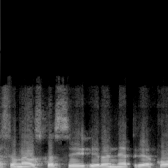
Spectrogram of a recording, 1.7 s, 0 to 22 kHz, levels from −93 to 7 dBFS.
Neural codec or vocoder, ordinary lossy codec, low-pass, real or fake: codec, 24 kHz, 3.1 kbps, DualCodec; Opus, 24 kbps; 10.8 kHz; fake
